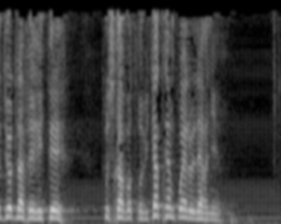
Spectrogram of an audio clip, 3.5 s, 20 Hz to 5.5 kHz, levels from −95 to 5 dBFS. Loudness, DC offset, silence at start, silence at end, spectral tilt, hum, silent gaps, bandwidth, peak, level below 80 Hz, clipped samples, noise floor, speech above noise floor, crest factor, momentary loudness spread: -25 LUFS; under 0.1%; 0 s; 0.6 s; -7 dB/octave; none; none; 5.4 kHz; -4 dBFS; -64 dBFS; under 0.1%; -55 dBFS; 32 dB; 20 dB; 10 LU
